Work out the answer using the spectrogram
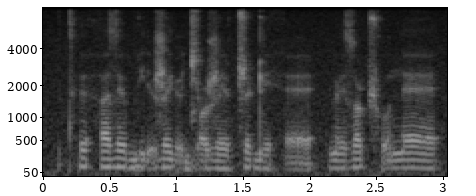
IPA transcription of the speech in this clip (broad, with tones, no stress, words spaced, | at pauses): tʰɘ˦hɐ˦zɘ˦˨bi˨ ɾʲḛ˦ʐɘ˦˨ ɾʲɔ̰˨d͡ʑɔ̰˦˨ʐeː˨ ʈ͡ʂe˦ɖe˨ hɛ̰˨ | ɳɘ˨ zɔ˦ʈ͡ʂʰo̰˦˨nɛː˦˨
